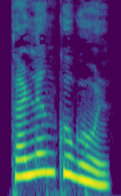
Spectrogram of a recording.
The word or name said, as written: ತಳ್ಳಂಕಗೊಳ್ಳು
